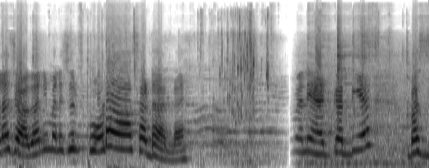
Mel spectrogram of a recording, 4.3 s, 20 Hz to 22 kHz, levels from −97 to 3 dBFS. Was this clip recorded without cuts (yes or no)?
no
